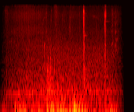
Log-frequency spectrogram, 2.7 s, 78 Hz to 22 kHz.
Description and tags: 2 Button - ext
Button in exterior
